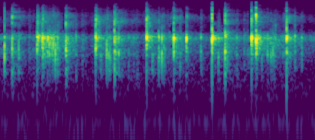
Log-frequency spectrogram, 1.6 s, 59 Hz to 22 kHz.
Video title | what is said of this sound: Pt:2 Will it Deliver? 1964 21 Window VW Bus Transporter Revival Drag Link Install | shake it till you can't hear the rattle no more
